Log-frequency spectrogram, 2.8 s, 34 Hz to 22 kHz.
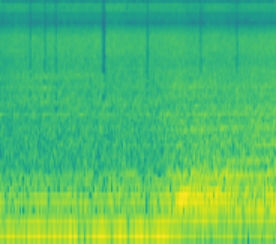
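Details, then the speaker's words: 1986 Oldsmobile Cutlass Supreme Brougham, running outside after sitting 5 years. A low, rumbling idle with an uneven, stuttering beat firms up as revs rise. The owner wonders about old gas; the cause is unconfirmed. "we'll let her run out here for a little bit it a little rumbly it's stuttering quite a bit"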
